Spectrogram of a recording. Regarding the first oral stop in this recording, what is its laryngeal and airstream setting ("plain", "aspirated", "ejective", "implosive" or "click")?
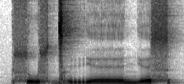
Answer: click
